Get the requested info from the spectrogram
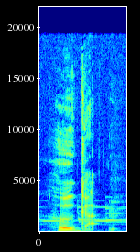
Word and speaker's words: Hygge: It's spelled Hygge, but it's pronounced Hygge.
